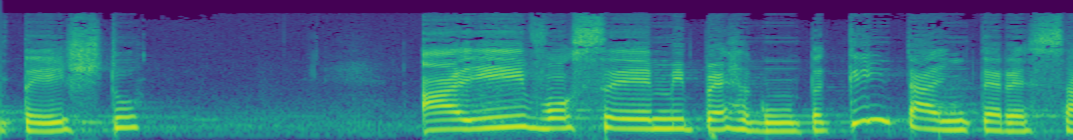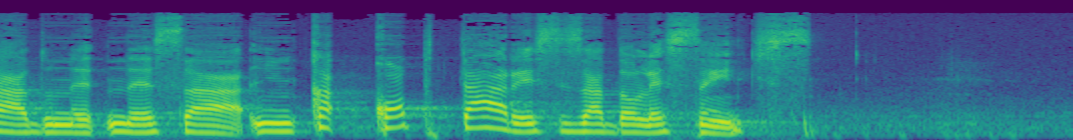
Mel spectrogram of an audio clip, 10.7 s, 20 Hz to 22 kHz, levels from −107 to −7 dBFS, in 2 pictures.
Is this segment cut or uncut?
uncut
